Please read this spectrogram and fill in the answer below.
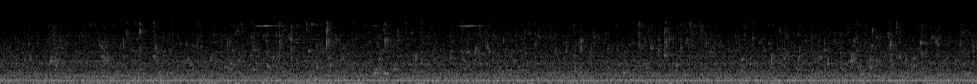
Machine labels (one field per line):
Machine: pump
